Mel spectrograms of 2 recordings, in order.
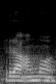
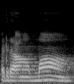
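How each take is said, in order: First: The final vowel is short, not drawn out. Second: The final vowel is drawn out long. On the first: It names a single person. The speaker calls it right. "शुद्ध उच्चारण राम" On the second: In Sanskrit this long ending marks the plural. The speaker calls it wrong. "इस अंतिम अ को थोड़ा सा दीर्घ कर दिया"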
